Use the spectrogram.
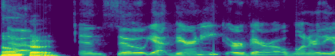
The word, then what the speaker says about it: Veronique: I said, "How do you pronounce her name?" So, we're like Veron Veronique. Yep. Veronique.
